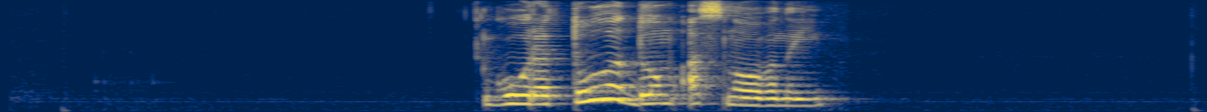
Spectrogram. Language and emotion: Russian, neutral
